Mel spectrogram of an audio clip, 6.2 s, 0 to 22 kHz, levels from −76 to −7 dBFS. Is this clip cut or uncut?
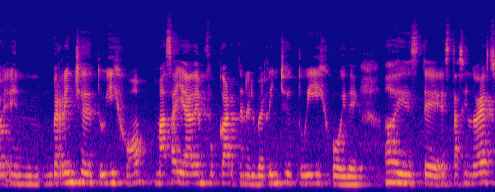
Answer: uncut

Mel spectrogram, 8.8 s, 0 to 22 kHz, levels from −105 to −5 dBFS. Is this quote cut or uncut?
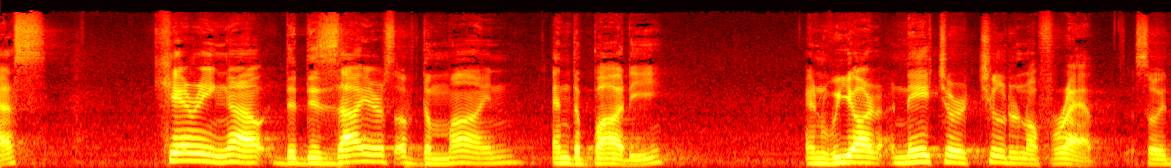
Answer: uncut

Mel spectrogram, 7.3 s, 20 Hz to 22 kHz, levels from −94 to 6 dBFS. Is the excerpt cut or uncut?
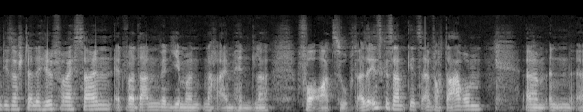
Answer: uncut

